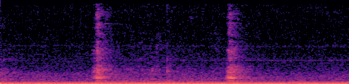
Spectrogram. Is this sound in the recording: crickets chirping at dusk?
no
